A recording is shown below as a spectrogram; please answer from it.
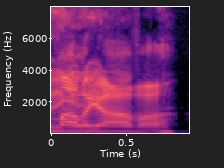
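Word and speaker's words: Iamaleava: Malyava. Uh, and that was right, actually. That's the correct That's the correct pronunciation.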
